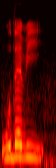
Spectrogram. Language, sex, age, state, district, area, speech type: Tamil, female, 18-30, Tamil Nadu, Sivaganga, rural, read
